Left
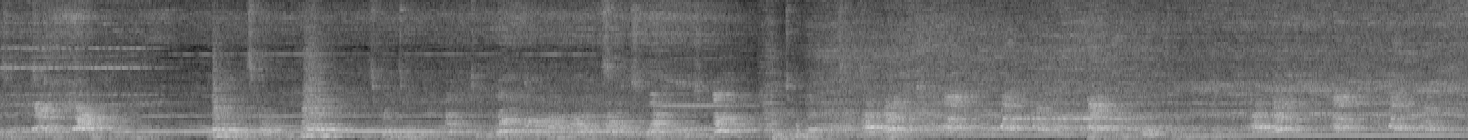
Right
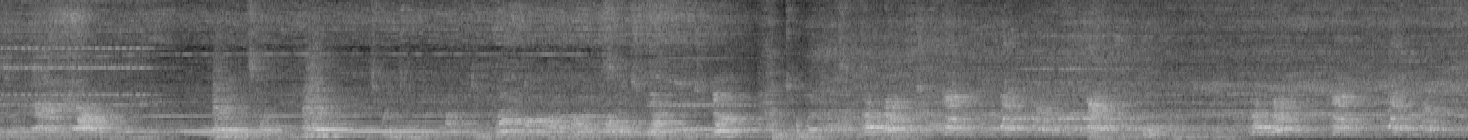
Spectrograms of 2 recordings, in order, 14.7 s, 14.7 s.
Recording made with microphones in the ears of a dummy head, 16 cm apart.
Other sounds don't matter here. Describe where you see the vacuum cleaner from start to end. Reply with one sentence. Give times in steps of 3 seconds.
In this clip you hear the vacuum cleaner on the right from 0 s, in the centre from 6 s and on the left from 9 s.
